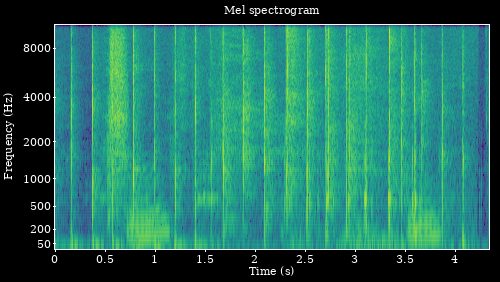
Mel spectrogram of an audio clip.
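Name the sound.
applause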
